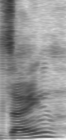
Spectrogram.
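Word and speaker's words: Zhang: Marine F mahu China Mountain Zang I think it's pronounced this is a little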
